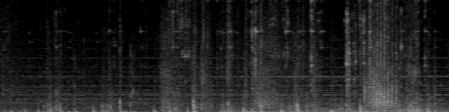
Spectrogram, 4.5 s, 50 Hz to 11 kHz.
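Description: Horse hooves clip-clopping at a steady gait in the video game Uncharted 3: Drake's Deception, with an occasional neigh and faint game background sound, fairly close and loud throughout.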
